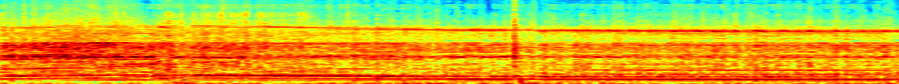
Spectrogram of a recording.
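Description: Triumph sport motorcycle's engine running under way, its note easing slowly lower, with wind rumble on the microphone.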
